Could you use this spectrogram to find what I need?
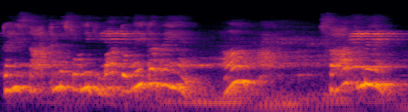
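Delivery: high-pitched, startled questioning; alarmed disbelief. Acted. Husband checking wife's shocking report, alarmed.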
